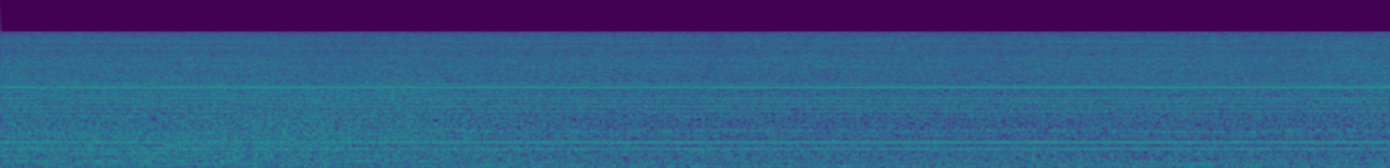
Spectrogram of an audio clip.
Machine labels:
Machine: pump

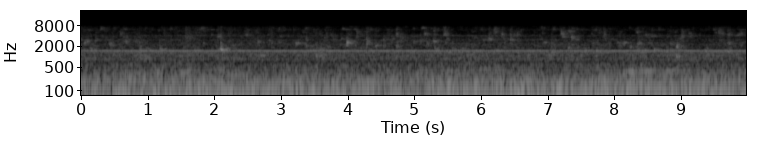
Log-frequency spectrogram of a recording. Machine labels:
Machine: pump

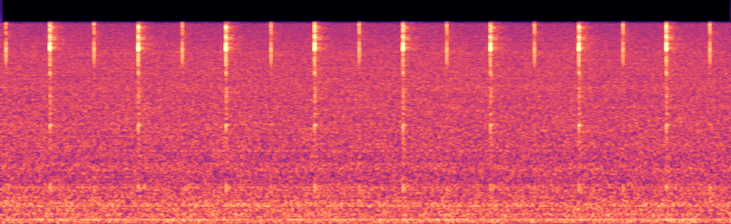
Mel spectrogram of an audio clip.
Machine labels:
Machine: valve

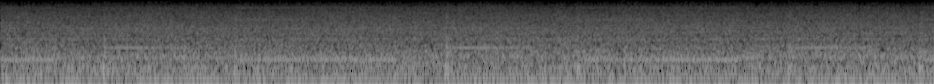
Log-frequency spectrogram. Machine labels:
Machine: slide rail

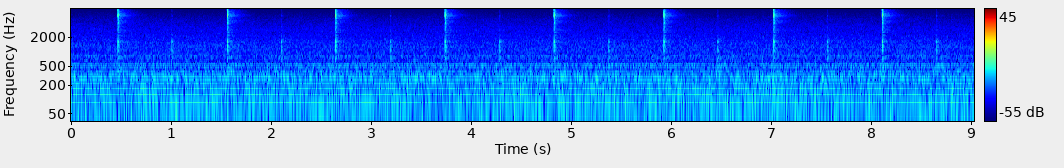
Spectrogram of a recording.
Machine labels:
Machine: valve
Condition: normal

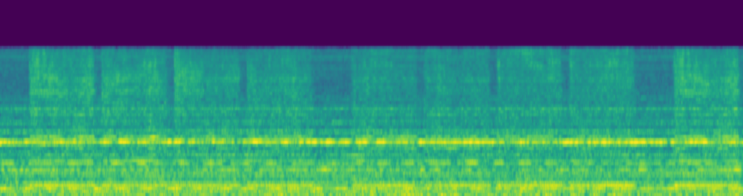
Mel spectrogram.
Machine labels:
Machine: slide rail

